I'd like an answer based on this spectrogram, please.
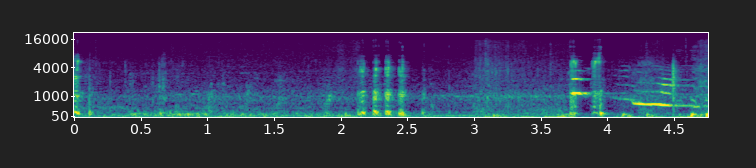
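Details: Newborn goat kids beside their mother Amelia: a short, high, clear bleat, then a second bleat that slides downward, after a woman's brief chatter.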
